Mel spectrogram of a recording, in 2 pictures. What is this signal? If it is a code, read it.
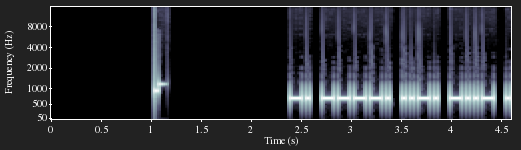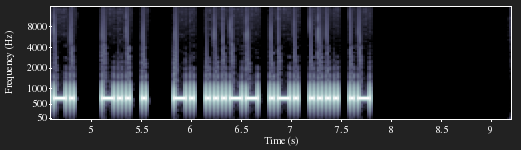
Morse code, heard as a keyed tone, about 30 wpm, 700 Hz. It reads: N9FXR DE N3RHA
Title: USA Callsign DE Callsign - 5 Characters - 30wpm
